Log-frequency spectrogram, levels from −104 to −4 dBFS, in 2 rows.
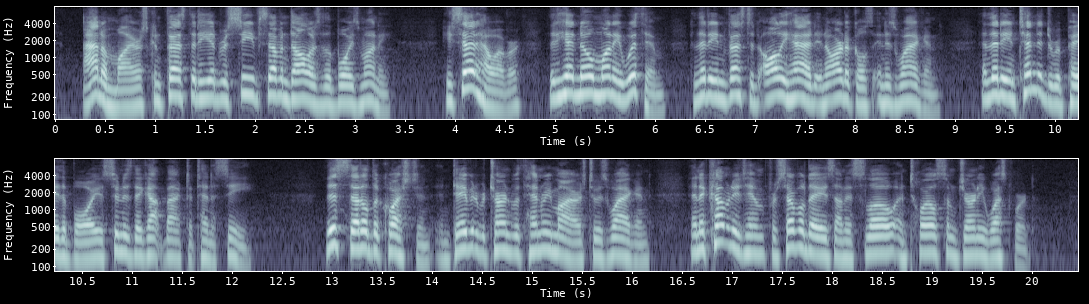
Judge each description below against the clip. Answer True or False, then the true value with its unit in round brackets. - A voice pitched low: False (170 Hz)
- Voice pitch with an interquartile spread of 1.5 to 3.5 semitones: False (5.1 semitones)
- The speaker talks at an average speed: False (225 wpm)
